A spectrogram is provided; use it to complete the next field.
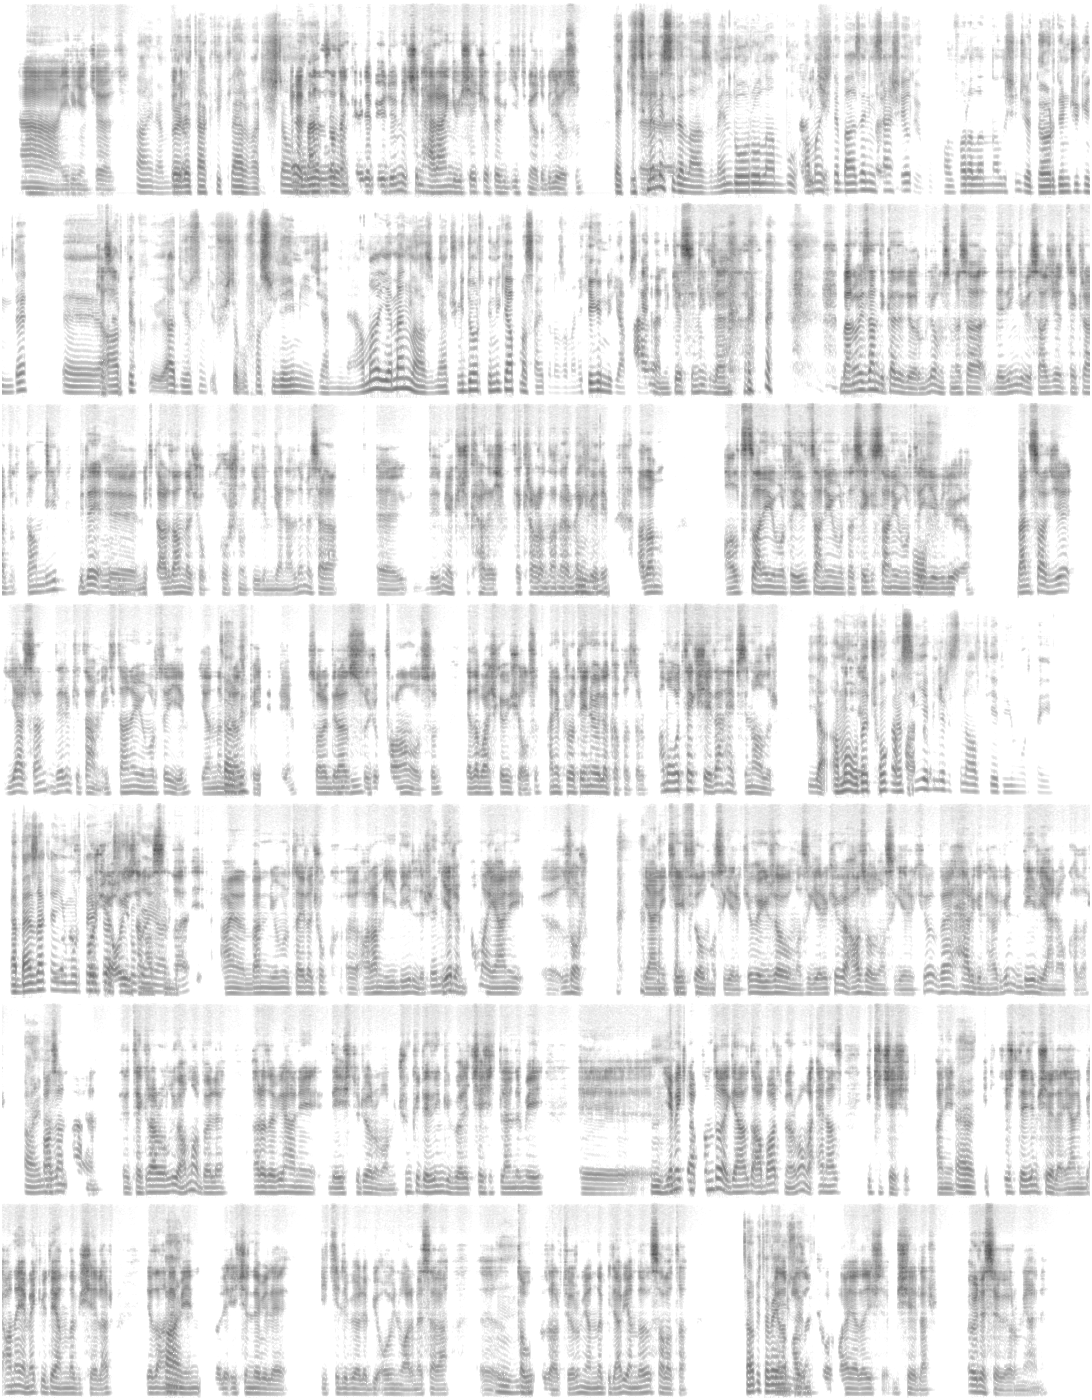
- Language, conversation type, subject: Turkish, unstructured, Sence evde yemek yapmak mı yoksa dışarıda yemek yemek mi daha iyi?
- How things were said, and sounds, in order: static; distorted speech; other background noise; chuckle; laughing while speaking: "küçük kardeşim, tekrar ondan örnek vereyim"; tapping; unintelligible speech; chuckle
